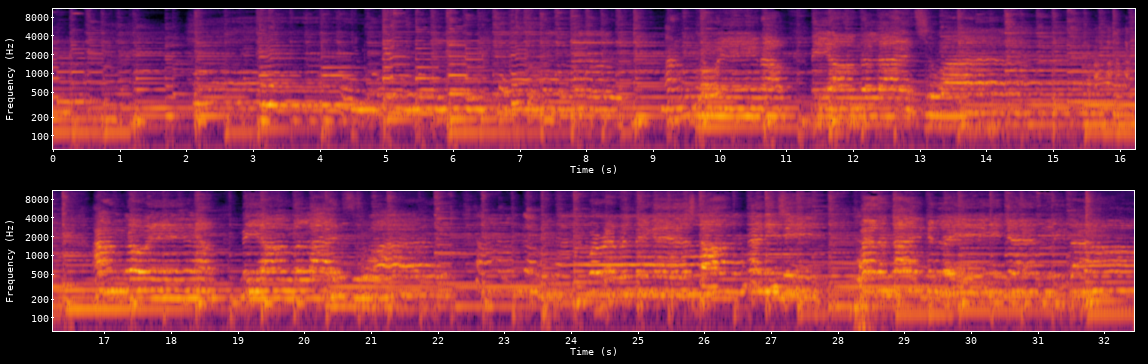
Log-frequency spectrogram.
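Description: Live acoustic band performing a song: acoustic guitars strumming chords, with a group of voices singing together, a woman's among them. The singing grows fuller about ten seconds in.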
